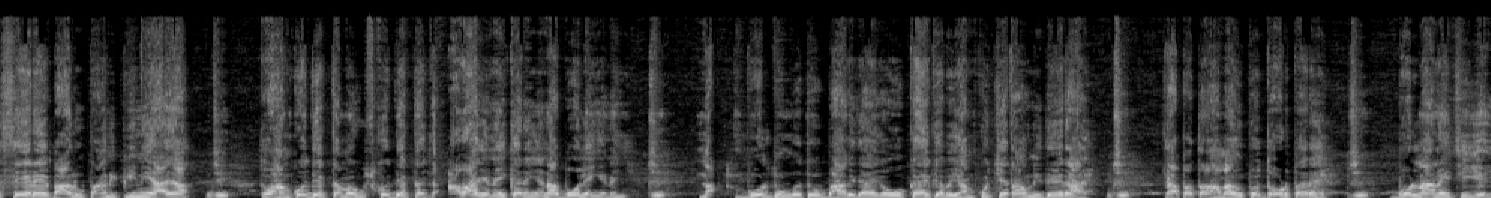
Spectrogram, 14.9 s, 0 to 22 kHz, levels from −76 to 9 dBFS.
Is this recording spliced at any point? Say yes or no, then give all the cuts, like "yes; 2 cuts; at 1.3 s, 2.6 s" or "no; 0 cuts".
no; 0 cuts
